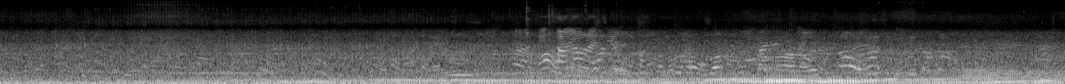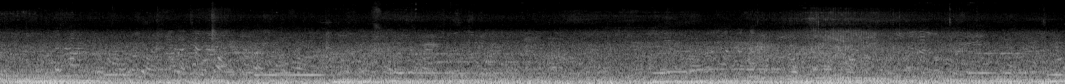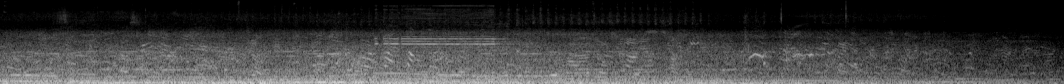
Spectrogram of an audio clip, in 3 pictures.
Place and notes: Walking through the small alleys, The crowd, A wide variety of clothing stores and eateries, Binaural recordings, Sony PCM D50 + Soundman OKM II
